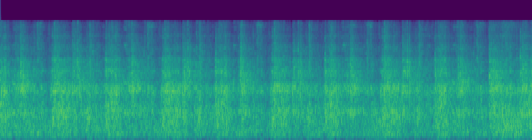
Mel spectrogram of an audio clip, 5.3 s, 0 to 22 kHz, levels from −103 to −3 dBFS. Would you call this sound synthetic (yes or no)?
no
